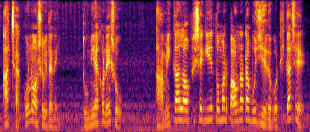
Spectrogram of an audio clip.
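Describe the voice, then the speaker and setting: Man acting an animated, easygoing postmaster in horror cartoon. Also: a little high, brisk, a little hiss or hum. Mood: relaxed, friendly. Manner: expressive, dramatic. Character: male village postmaster, friendly, easygoing, narrating his ghost story. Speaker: first-person narrator and lead character. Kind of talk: dramatized horror cartoon storytelling. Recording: music under the voice.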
